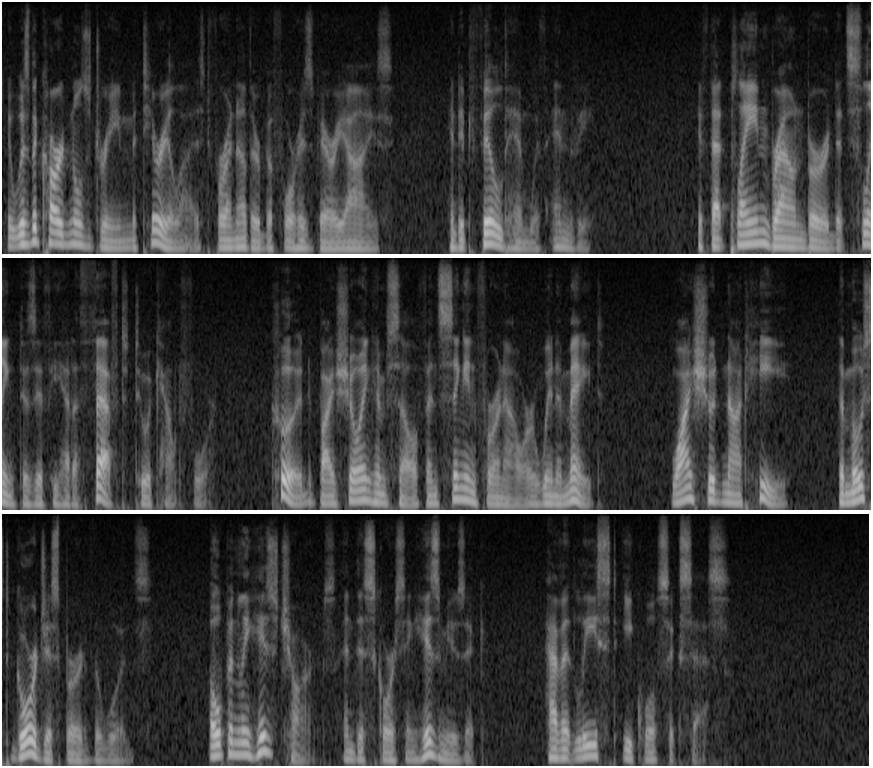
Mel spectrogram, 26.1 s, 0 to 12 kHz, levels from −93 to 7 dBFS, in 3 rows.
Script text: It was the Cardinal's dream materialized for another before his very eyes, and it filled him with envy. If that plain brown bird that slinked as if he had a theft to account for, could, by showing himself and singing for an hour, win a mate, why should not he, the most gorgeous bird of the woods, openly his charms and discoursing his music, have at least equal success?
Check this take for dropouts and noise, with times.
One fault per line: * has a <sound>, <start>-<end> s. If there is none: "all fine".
all fine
